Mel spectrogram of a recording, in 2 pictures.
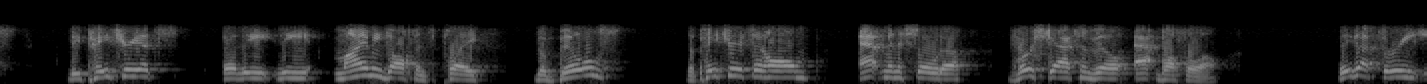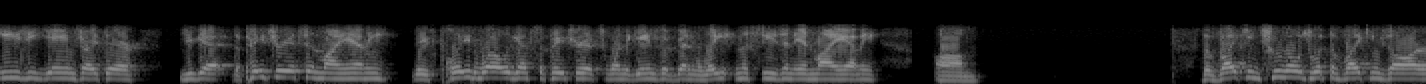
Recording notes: your phone calls and comments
